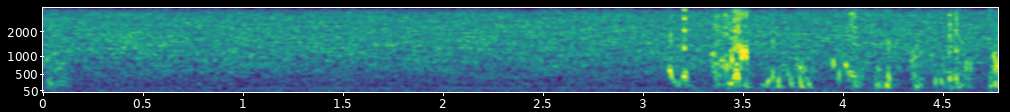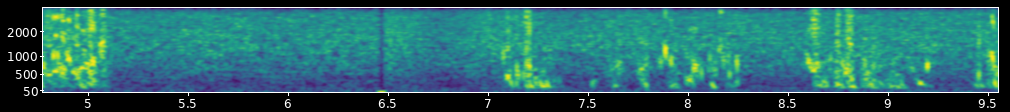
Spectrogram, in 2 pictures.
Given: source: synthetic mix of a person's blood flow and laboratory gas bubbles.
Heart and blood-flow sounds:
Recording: Doppler ultrasound of blood flow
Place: subclavian vein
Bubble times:
0.00-0.15 s: bubbles
3.09-3.27 s: bubbles
3.32-3.88 s: bubbles
3.93-4.67 s: bubbles
4.74-5.14 s: bubbles
7.04-7.40 s: bubbles
7.50-7.56 s: bubbles
7.59-7.80 s: bubbles
7.83-8.29 s: bubbles
8.55-9.28 s: bubbles
9.40-9.56 s: bubbles
From the record:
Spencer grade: 3 (all of the cardiac periods contain showers or single bubble signals, but not dominating or overriding the cardiac motion signals)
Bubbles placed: anywhere in the cardiac cycle

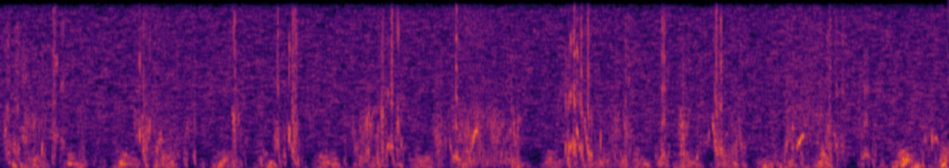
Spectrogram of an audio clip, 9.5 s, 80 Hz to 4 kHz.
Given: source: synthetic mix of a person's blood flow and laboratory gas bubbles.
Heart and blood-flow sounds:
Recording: Doppler ultrasound of blood flow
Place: precordium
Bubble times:
0.04-0.48 s: bubbles
0.52-0.67 s: bubbles
0.79-1.00 s: bubbles
1.34-2.00 s: bubbles
2.32-2.49 s: bubbles
2.59-2.68 s: bubbles
2.73-3.04 s: bubbles
3.44-3.49 s: bubbles
3.52-4.08 s: bubbles
4.34-5.25 s: bubbles
5.64-6.44 s: bubbles
6.56-6.74 s: bubbles
6.78-7.51 s: bubbles
7.83-8.48 s: bubbles
8.58-8.79 s: bubbles
9.19-9.50 s: bubbles
From the record:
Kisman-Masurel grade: 342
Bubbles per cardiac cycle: rolling drumbeat, 9 or more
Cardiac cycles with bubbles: 100%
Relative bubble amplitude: moderate (0.250 to 0.450)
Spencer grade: 3 (all of the cardiac periods contain showers or single bubble signals, but not dominating or overriding the cardiac motion signals)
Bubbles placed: only in the low amplitude regions of the cardiac cycle

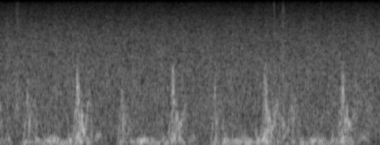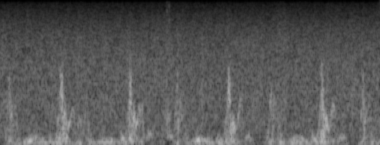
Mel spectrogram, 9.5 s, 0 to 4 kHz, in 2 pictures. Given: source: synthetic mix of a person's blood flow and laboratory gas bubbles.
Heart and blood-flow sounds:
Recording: Doppler ultrasound of blood flow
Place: precordium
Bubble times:
0.20-0.28 s: bubbles
3.39-3.62 s: bubbles
4.00-4.05 s: bubbles
4.42-4.69 s: bubbles
6.78-6.94 s: bubbles
From the record:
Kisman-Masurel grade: 121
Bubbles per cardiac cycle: 1 to 2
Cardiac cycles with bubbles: 10 to 50%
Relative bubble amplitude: barely perceptible (0.100 to 0.250)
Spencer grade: 2 (many but less than half of the cardiac periods contain bubble signals, singularly or in groups)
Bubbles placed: anywhere in the cardiac cycle

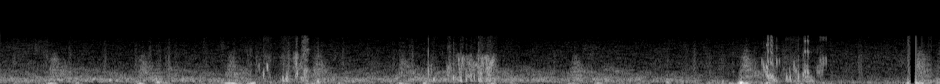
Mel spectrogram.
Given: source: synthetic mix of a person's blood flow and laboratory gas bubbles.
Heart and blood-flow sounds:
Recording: Doppler ultrasound of blood flow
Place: subclavian vein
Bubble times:
2.56-2.71 s: bubbles
2.80-3.27 s: bubbles
4.25-4.39 s: bubbles
4.46-5.00 s: bubbles
7.60-8.27 s: bubbles
From the record:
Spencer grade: 2 (many but less than half of the cardiac periods contain bubble signals, singularly or in groups)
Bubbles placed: anywhere in the cardiac cycle

